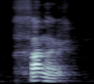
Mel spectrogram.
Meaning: a pedestrian
- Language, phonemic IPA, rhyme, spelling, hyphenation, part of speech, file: Dutch, /ˈɣɑ.ŋər/, -ɑŋər, ganger, gan‧ger, noun, Nl-ganger.ogg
